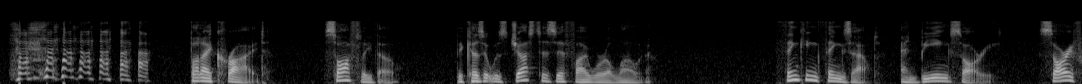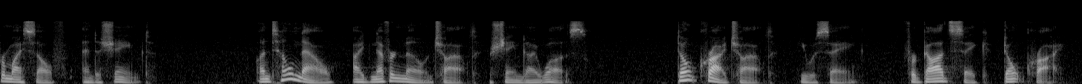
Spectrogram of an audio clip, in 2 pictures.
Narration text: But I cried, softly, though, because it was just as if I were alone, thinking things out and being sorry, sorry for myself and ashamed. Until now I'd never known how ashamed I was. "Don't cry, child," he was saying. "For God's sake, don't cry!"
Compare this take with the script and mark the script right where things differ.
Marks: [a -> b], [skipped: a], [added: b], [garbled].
But I cried, softly, though, because it was just as if I were alone, thinking things out and being sorry, sorry for myself and ashamed. Until now I'd never known [how -> child] ashamed I was. "Don't cry, child," he was saying. "For God's sake, don't cry!"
